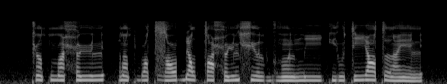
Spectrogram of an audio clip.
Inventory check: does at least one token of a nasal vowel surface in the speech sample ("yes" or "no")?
yes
